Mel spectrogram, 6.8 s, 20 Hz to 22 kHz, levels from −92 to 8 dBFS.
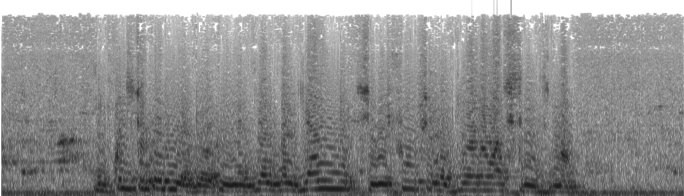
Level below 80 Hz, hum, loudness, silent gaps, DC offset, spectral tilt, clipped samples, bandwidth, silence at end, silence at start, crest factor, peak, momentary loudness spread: -26 dBFS; none; -9 LUFS; none; under 0.1%; -6 dB/octave; under 0.1%; 16.5 kHz; 0 s; 0.05 s; 8 dB; 0 dBFS; 11 LU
